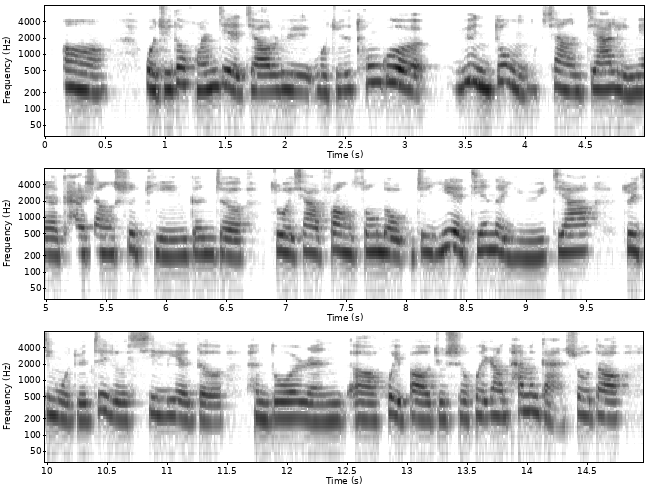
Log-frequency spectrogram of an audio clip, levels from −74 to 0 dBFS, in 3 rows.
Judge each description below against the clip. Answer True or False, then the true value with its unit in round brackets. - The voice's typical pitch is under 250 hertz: True (220 Hz)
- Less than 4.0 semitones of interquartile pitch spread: True (3.2 semitones)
